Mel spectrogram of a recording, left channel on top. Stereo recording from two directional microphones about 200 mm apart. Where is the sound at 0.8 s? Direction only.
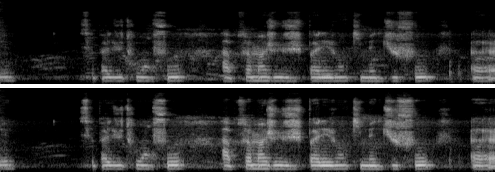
45° right (ahead or behind).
